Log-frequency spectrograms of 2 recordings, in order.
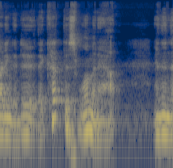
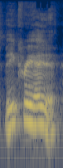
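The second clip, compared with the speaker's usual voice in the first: ordinary talk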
